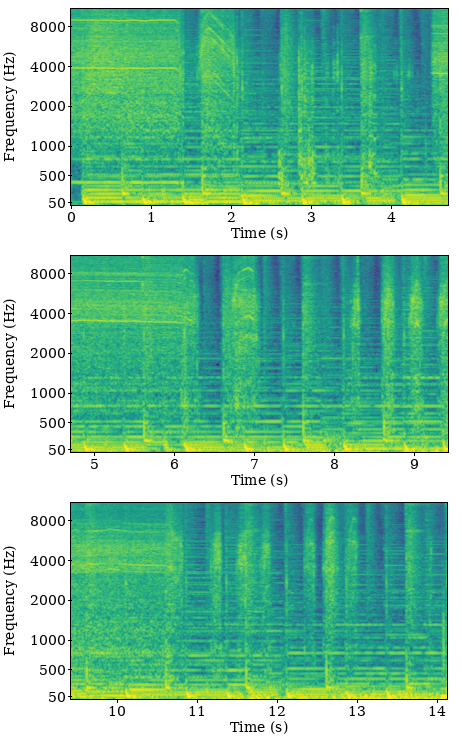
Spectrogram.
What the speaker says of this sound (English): I'll go ahead and drill that hole.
